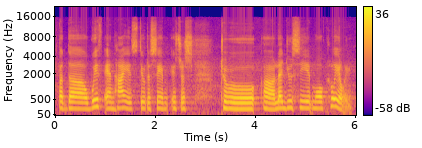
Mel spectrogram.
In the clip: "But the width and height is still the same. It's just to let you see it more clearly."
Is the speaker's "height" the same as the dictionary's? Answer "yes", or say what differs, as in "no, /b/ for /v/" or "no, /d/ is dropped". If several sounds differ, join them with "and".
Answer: no, /t/ is dropped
